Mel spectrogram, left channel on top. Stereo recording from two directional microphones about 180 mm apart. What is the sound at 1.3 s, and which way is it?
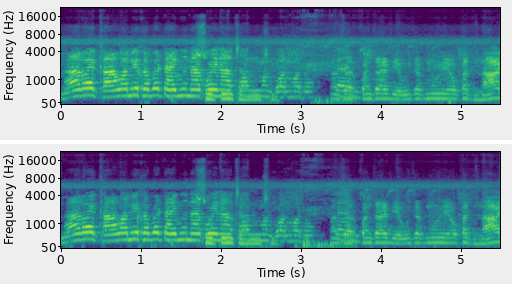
Speech, 25° right (ahead or behind).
